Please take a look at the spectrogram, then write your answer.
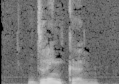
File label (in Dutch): "drinken", Dutch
